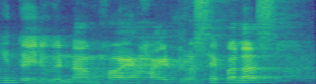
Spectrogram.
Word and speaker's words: হাইড্রোসেফালাস: মস্তিষ্কে যখন পানি জমে যায় তখনই কিন্তু এই রোগের নাম হয় হাইড্রোসেফালাস। কোন কোন জায়গায় দেখবেন হাইড্রোক্যাফালাস নামে উচ্চারণ করা হয়। তো এই হাইড্রোক্যাফালাস বা হাইড্রোসেফালাস। এই হাইড্রোসেফালাসে আমাদের কি হয়?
